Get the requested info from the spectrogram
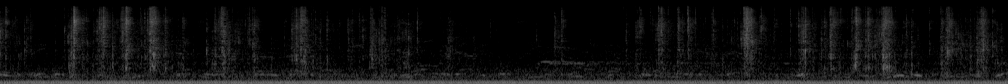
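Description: Foil wrapper of a Topps Chrome baseball card pack crinkling with quick, irregular crackles as it is peeled open by hand.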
